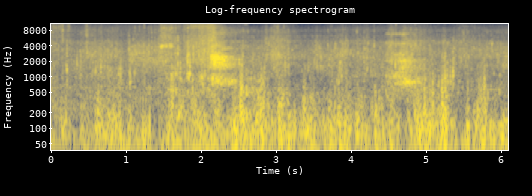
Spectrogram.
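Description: Wind buffeting the microphone in uneven low gusts, with choppy water lapping around the hull of a drifting personal watercraft.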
